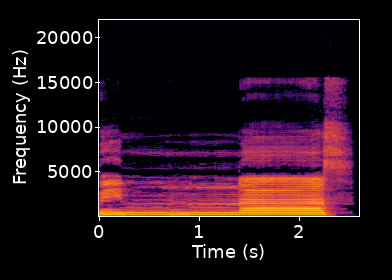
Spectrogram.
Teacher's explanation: نون مشدد ہے، غنہ کریں گے، آواز ناک میں چھپائیں گے۔ · الف سے پہلے زبر ہے، ایک الف کے برابر اس کو کھینچنا ہے۔ سین میں سیٹی کی آواز پیدا کریں گے، سین کو باریک کرنا ہے۔ یہاں پر وقف کریں گے تو سین کو ساکن کریں گے۔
